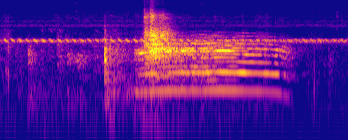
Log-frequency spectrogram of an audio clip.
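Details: Goat in its pen at night: one short, nasal, quavering bleat lasting under a second, over a steady high-pitched whine and faint background rustling.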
